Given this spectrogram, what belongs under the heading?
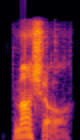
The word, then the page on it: marshal: British English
